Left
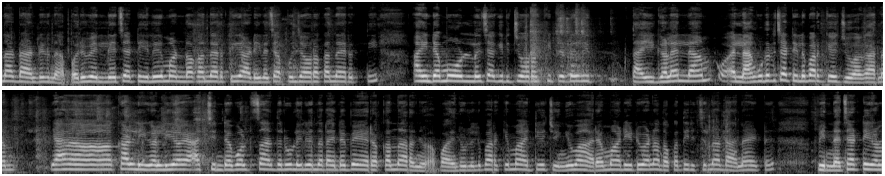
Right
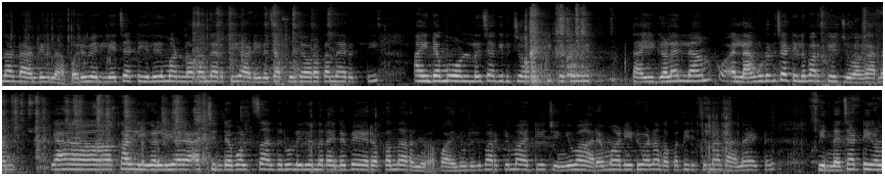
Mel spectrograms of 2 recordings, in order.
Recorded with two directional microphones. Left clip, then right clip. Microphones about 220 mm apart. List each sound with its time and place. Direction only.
0.0 s speech: 45° left (ahead or behind)
6.3 s speech: 45° left (ahead or behind)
